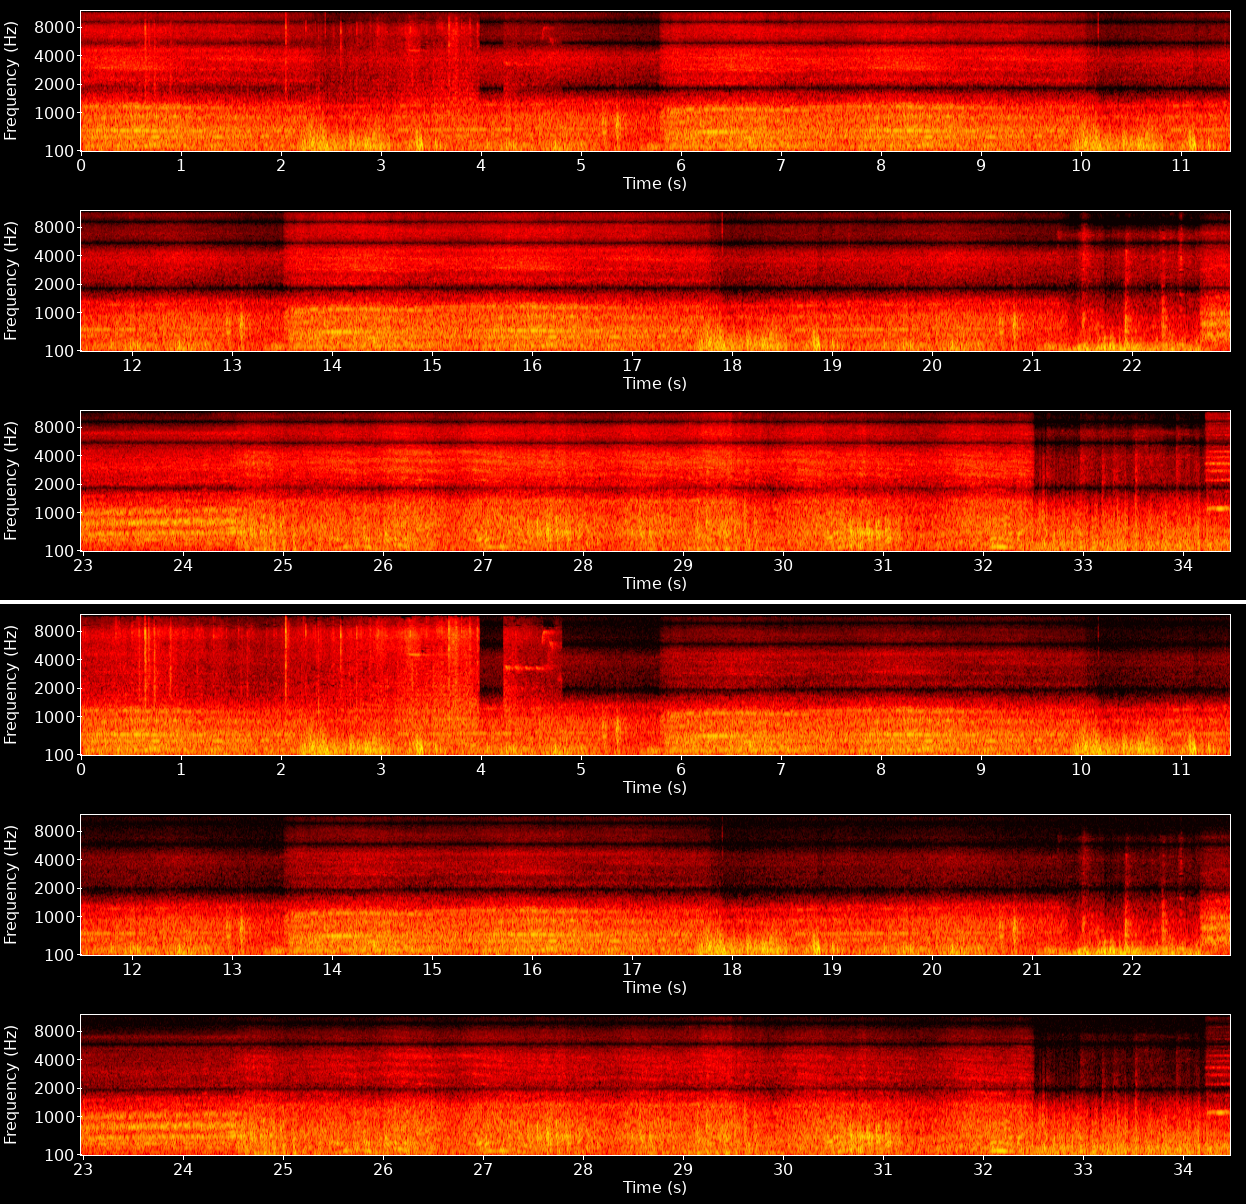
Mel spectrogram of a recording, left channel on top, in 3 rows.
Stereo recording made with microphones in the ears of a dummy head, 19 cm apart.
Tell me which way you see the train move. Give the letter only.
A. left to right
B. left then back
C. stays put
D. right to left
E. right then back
C.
